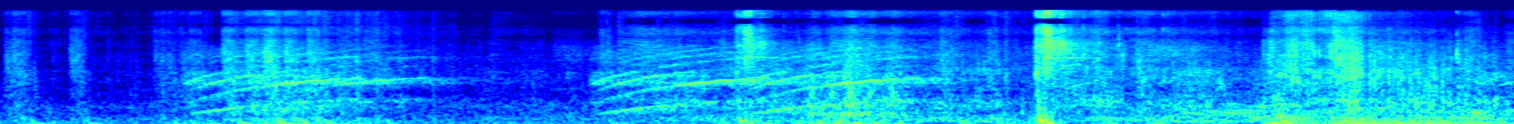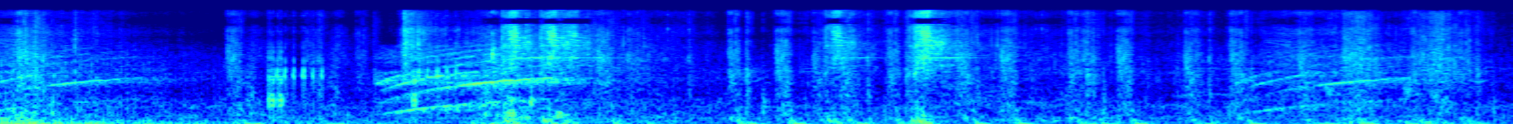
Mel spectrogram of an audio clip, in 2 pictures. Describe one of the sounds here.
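Giant monsters let out rising and falling wailing screeches.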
